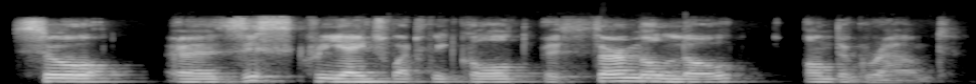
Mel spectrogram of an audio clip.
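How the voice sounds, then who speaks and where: A man with a French accent leads an online lesson, speaking slowly and patiently through each step. His voice is mellow and dark, mid-pitched, with frequent pauses, fillers and restarts as he explains, heard through a computer mic. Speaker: sailing weather instructor.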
